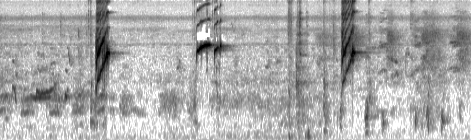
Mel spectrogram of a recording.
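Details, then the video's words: Female canary calling a male into breeding condition, giving a sharp rising sweep, then a pair of arched tweets, then another rising sweep, with soft clicks and brief low chatter between them. "PANCINGAN KENARI BETINA MEMANGGIL JANTAN"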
